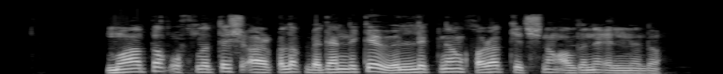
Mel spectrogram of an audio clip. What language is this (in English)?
Uyghur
